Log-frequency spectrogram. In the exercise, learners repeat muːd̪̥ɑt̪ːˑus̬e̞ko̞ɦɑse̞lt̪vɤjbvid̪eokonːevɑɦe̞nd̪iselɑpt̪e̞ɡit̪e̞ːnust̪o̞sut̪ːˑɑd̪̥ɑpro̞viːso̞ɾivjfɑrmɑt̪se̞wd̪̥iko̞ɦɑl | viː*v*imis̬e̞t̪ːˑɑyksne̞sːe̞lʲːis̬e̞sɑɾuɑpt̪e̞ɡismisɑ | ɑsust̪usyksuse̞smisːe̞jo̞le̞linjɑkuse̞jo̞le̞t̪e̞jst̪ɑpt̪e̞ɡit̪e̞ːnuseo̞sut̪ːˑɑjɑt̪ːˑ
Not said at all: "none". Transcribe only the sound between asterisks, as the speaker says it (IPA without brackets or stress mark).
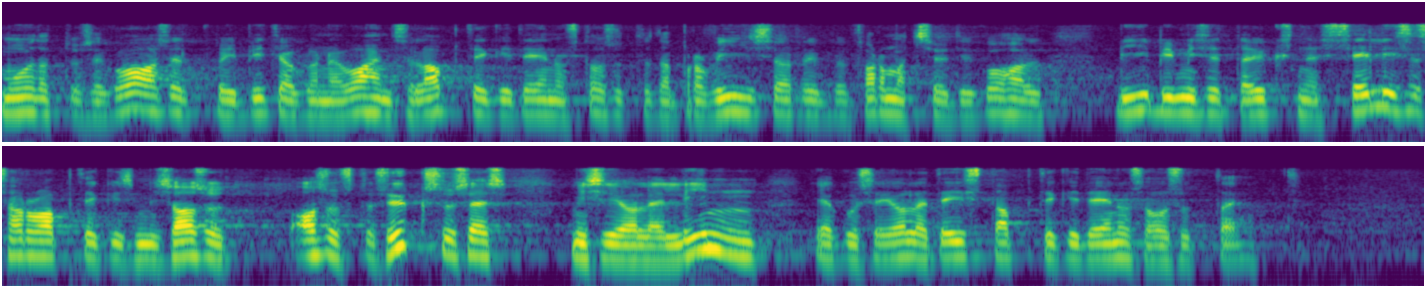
b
